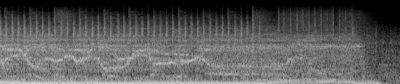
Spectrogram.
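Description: Heavy metal riff from a band recording: low distorted guitars and drums under a high lead line that wavers up and down in pitch. The music cuts off abruptly just before the end and leaves a fading ring.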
